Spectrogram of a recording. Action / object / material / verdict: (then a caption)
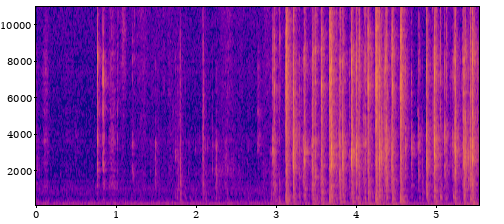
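tap / plastic computer keyboard / plastic / none. Fingertips press the keys of a full-size black and silver plastic desktop keyboard with a hollow housing. A few scattered, soft taps over a faint low steady hum give way, after about three seconds, to rapid continuous typing of bright, clicky plastic taps.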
